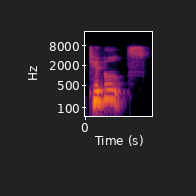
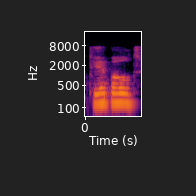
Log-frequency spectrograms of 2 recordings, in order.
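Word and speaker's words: Theobalds: He frequently went on progress through Tybalt's or Theobald's, whichever way you like to pronounce it, Royston, his hunting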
